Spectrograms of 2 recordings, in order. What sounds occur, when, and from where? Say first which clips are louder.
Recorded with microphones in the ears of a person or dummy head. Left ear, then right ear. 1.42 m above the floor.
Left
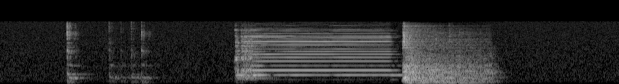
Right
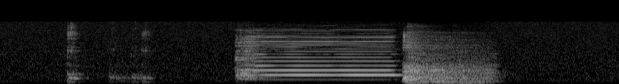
0.7 s dishes clattering: left 9 dB; 75° left (ahead or behind), 4.5 m
2.3 s a violin: left 7 dB; 85° left, 8 m
4.0 s a door slam: left 8 dB; 60° left (ahead or behind), 7.5 m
